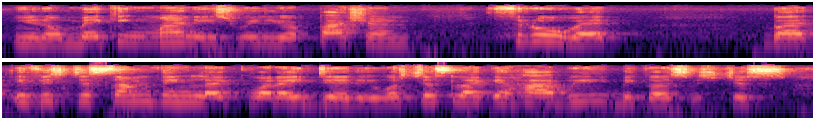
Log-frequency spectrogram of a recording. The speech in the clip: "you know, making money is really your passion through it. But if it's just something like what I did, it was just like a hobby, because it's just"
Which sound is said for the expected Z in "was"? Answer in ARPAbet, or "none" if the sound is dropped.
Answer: S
